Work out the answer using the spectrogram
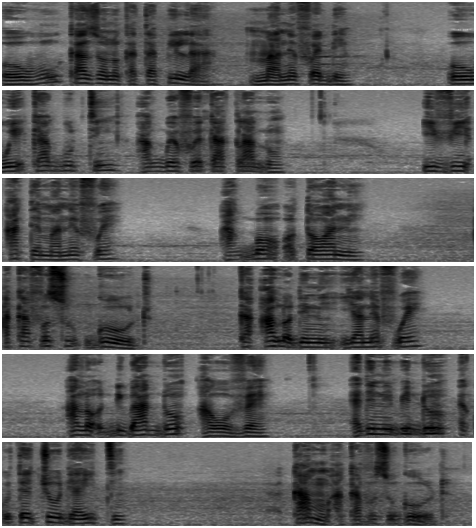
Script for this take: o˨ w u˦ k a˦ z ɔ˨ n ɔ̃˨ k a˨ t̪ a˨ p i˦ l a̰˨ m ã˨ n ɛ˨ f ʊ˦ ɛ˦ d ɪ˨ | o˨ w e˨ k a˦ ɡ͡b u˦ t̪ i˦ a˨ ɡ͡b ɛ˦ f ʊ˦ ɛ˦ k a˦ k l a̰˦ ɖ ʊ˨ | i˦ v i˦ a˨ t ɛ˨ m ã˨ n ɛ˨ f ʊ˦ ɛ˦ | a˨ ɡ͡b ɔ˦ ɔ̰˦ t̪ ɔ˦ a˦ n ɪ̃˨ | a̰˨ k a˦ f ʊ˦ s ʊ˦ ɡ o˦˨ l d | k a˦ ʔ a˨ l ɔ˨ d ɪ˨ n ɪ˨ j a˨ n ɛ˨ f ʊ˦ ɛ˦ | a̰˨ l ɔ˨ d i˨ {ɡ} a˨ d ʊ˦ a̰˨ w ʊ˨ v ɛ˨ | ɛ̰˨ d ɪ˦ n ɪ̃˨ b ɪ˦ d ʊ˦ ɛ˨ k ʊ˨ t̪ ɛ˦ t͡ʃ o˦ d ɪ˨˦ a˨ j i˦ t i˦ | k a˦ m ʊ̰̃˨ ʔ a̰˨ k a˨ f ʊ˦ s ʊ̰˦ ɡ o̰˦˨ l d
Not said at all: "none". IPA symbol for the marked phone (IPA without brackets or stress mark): ɡ͡b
